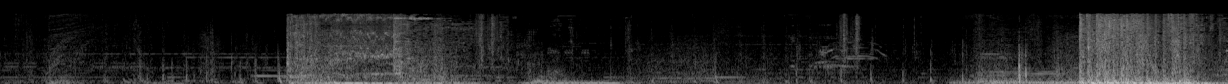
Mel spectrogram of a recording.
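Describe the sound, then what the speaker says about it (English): Loud bursts of gunfire and crashing impacts from the video game Fortnite, arriving in several heavy volleys separated by quieter stretches of game noise. "how the hell did he shoot me up there?"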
